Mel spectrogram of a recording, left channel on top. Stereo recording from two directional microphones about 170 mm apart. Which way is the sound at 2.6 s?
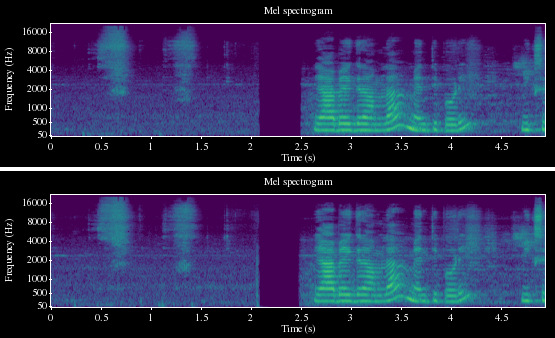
30° left (ahead or behind).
